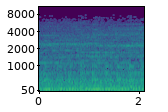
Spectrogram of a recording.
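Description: Symphony orchestra playing contemporary classical music: a dense, sustained texture held steady, weighted in the low register.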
